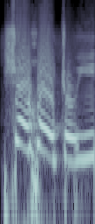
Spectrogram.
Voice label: "sh4hui4zhu3yi4", Chinese

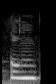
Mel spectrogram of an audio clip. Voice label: "gong1", Chinese

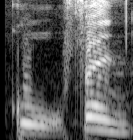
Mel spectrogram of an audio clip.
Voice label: "gu3fen1", Chinese

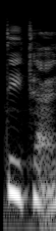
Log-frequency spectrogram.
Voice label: "di4 chan3", Chinese

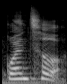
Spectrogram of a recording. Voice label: "guan1ce4", Chinese

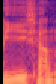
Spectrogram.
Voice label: "li3xiang3", Chinese

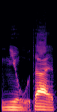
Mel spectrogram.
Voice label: "niu3dai4", Chinese

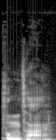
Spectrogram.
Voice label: "feng1 cai2", Chinese

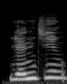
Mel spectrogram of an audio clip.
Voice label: "ren2 jun1", Chinese

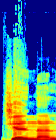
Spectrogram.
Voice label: "jian1 nan2", Chinese

